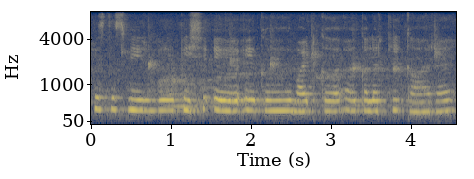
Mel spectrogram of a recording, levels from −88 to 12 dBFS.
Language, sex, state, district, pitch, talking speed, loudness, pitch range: Hindi, female, Punjab, Kapurthala, 250 Hz, 155 wpm, -15 LUFS, 245-260 Hz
